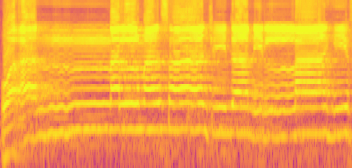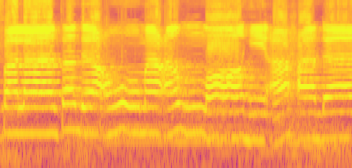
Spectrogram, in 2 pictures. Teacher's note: untuk lillahi kenapa kok dibaca tipis? Karena sebelumnya berupa kasroh.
